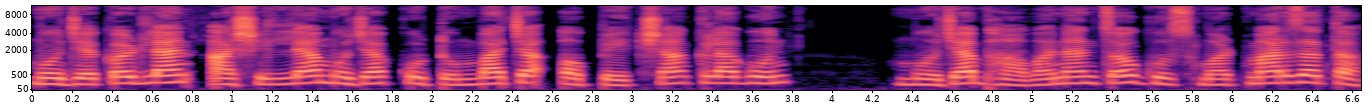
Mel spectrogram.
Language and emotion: Goan Konkani, sad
